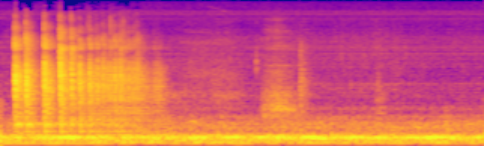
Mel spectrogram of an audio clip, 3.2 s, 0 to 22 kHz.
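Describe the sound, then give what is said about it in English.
A d20 die is rolled for a strength check, clattering across a table in a quick burst of rapid hard clicks that slow and fade within a second, followed by a couple of faint ticks over a steady low hum. “Okay, so roll your strength check.”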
